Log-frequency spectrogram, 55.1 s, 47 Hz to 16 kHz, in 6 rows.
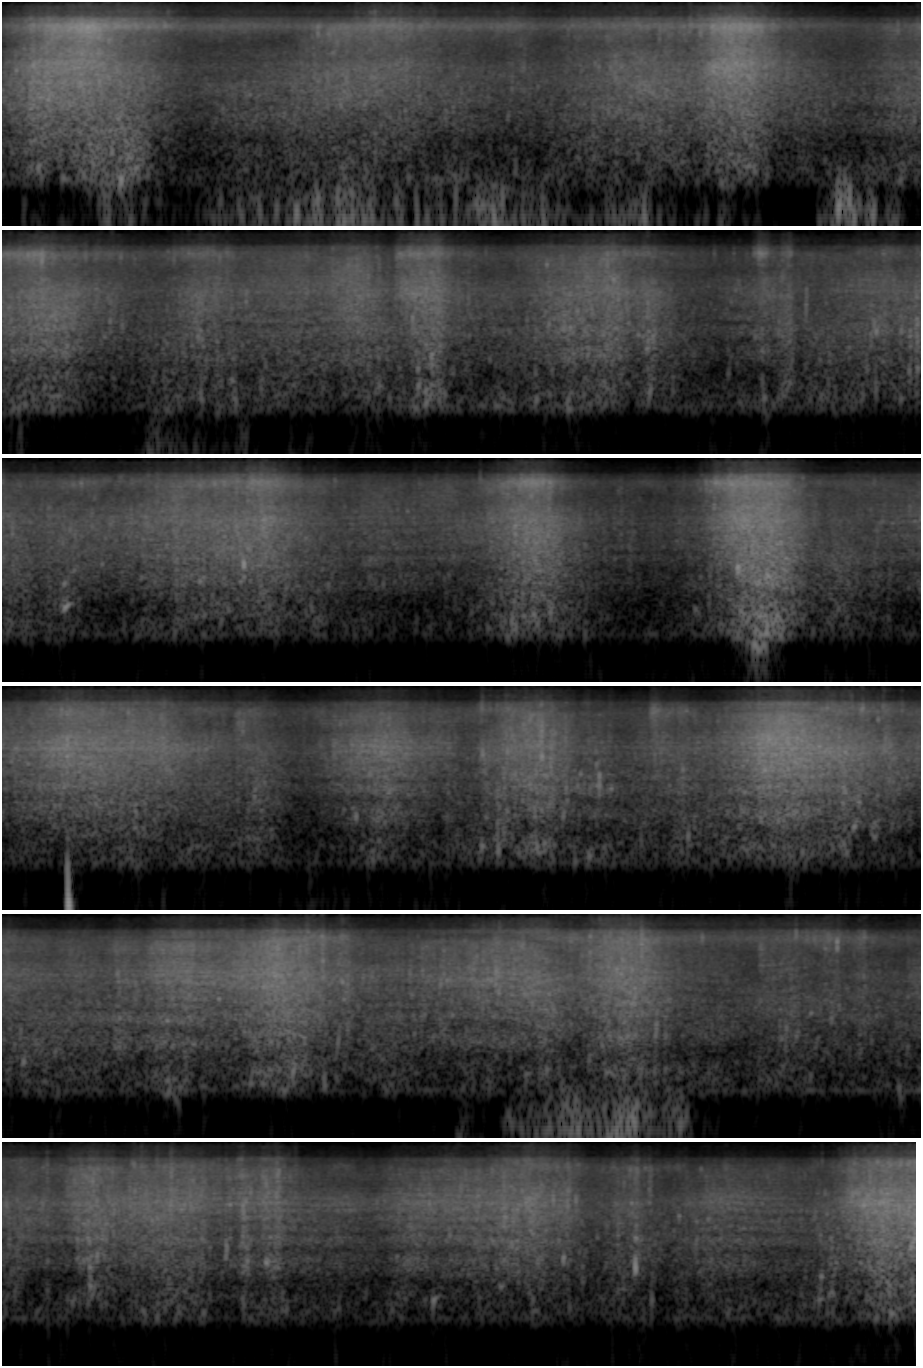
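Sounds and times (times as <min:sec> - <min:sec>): waves breaking on a beach: 0:00.0 - 0:55.0
wind buffeting microphone: 0:01.0 - 0:06.7, 0:08.2 - 0:09.0, 0:41.7 - 0:43.9.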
